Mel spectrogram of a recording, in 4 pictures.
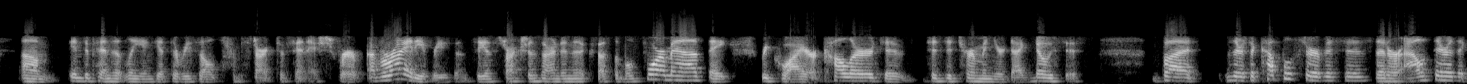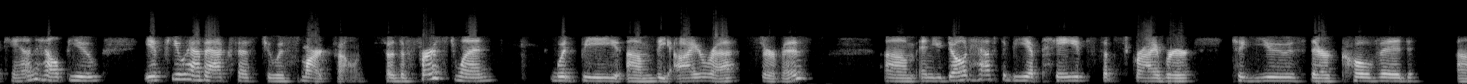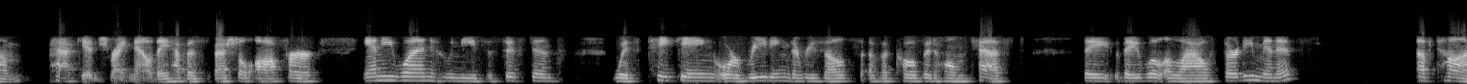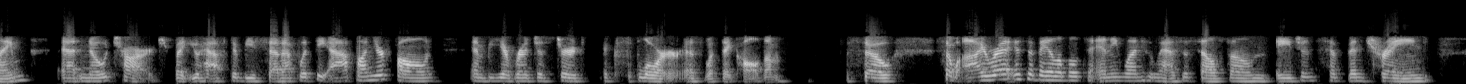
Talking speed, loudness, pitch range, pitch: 150 wpm, -18 LUFS, 145-180 Hz, 160 Hz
